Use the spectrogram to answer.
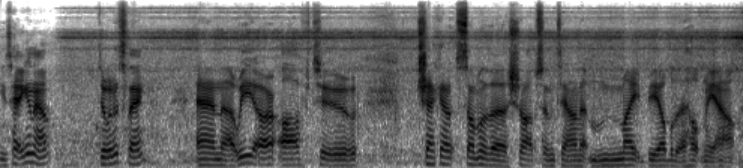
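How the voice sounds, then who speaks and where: At a very slow pace, a man with a medium pitch and ordinary pitch variation is heard through audible room echo and noticeable background noise. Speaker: motorcycle travel vlogger. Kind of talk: casual vlog talk. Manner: halting, many fillers.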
